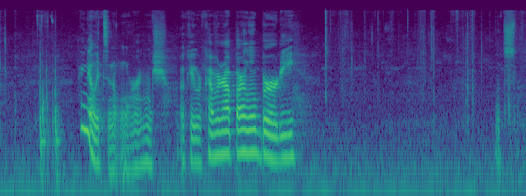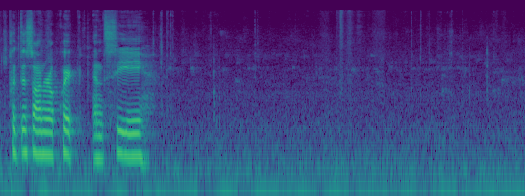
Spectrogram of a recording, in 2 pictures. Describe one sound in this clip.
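Paper rustles and crinkles softly as hands handle it.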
